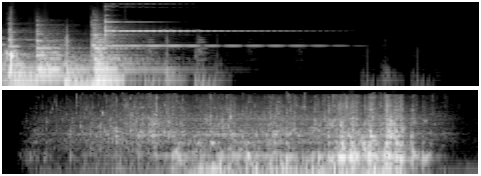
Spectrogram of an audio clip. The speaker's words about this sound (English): Now it's flush factor time. Let's see how many flushes it takes to get rid of those sewer serpents.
